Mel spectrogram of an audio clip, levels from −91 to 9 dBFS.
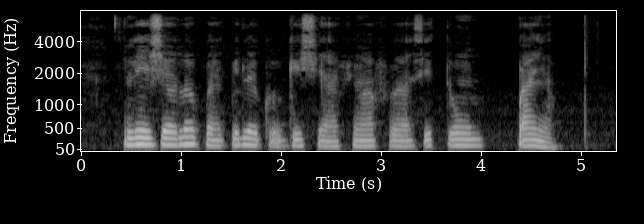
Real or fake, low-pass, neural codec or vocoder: real; 7.2 kHz; none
